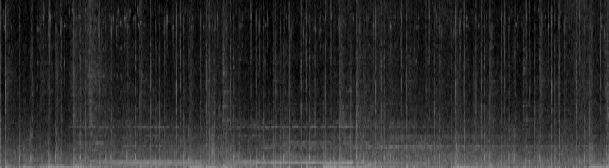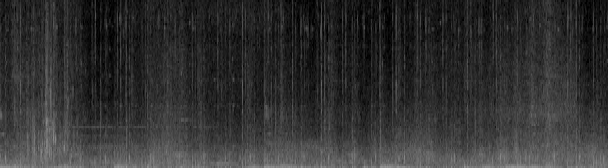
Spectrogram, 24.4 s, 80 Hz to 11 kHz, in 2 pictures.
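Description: The horse Roach gallops in the video game The Witcher 3. Steady rhythmic hoofbeats clip-clop for the whole stretch under game music and ambience, with a brief whinny partway through.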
